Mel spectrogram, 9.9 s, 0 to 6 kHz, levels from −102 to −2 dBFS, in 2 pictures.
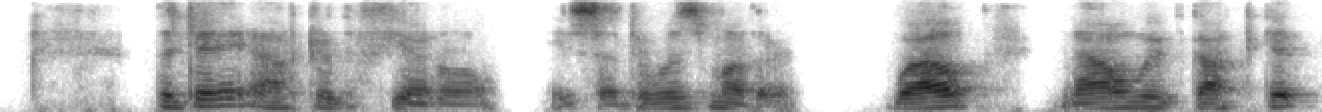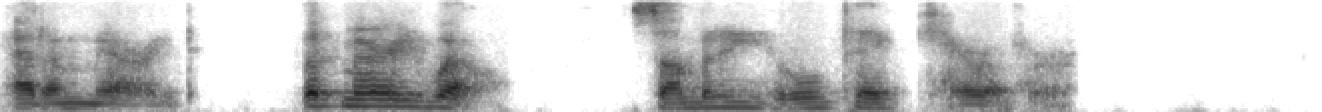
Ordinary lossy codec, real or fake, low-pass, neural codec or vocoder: Opus, 16 kbps; fake; 5.4 kHz; vocoder, 44.1 kHz, 128 mel bands, Pupu-Vocoder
